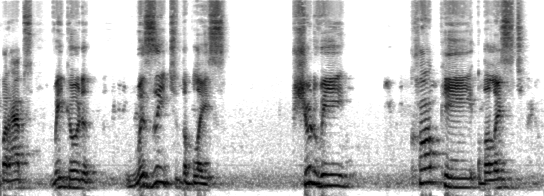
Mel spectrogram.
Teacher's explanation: in politeness, in doubt, in some certainty, falling rising tone has been used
